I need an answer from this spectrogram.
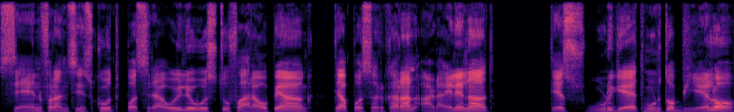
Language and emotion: Goan Konkani, fearful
